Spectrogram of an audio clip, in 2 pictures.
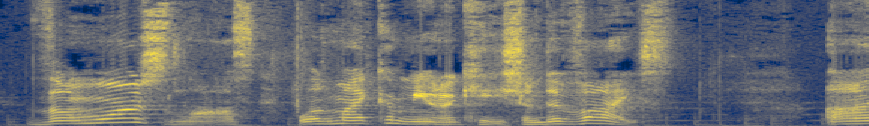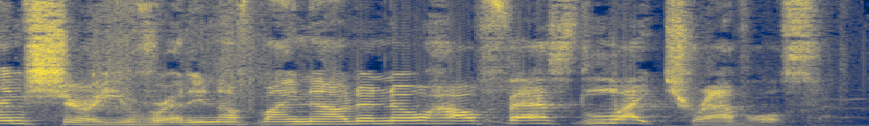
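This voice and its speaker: Over clear music in the background, a woman puts on a raspy character voice with a fairly high pitch and very wide pitch swings, speaking at a fairly slow pace. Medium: read story. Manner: cheerful, calm.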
